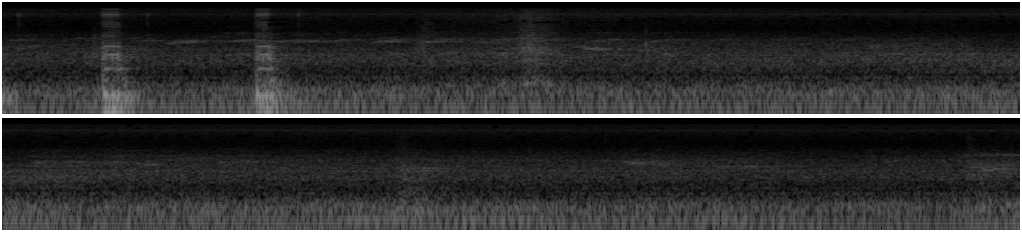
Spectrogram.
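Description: Two short sharp clicks in the first second and a half, then a faint steady low hum.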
